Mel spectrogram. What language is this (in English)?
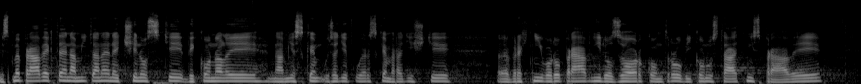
Czech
